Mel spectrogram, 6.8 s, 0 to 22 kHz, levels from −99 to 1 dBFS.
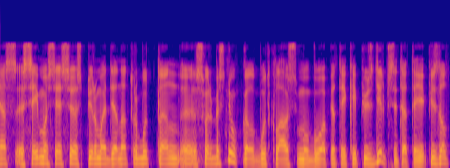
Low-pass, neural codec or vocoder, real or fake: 7.2 kHz; none; real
